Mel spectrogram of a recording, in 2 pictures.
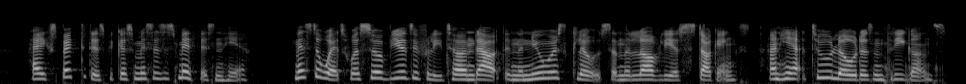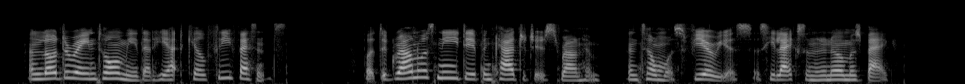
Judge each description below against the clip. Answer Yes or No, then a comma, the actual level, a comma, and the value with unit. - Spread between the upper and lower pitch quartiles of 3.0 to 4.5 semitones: Yes, average, 4.0 semitones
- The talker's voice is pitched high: Yes, high, 235 Hz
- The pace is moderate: Yes, average, 195 wpm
